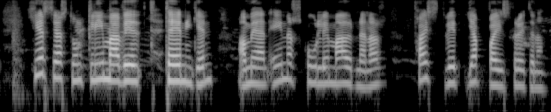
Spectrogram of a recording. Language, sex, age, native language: Icelandic, female, 30-39, Icelandic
